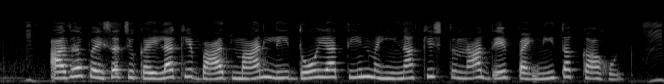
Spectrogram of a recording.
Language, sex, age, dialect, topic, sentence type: Bhojpuri, female, <18, Southern / Standard, banking, question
